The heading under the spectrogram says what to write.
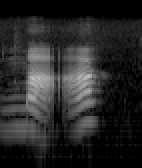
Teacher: the word for horse it happens to have a falling rising tone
